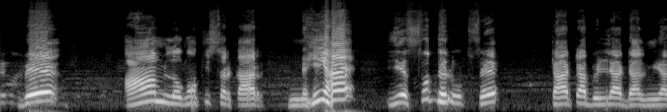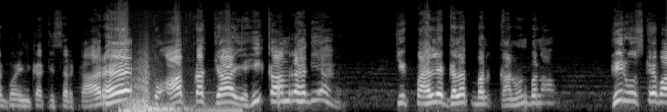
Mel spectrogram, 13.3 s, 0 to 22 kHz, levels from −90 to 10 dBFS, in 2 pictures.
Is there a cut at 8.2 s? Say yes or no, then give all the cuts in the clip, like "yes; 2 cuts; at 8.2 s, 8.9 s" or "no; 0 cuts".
yes; 1 cut; at 8.2 s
